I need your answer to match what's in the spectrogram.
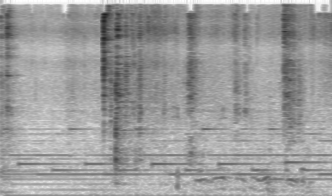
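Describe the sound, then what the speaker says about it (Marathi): Grated coconut and poppy seeds are stirred into onions in a pot, a steady sizzle under a hum with scraping and light clinks of the spoon against the metal. "खसखस ते कांद्यामध्ये चांगलं मिक्स करून घ्यायचं"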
